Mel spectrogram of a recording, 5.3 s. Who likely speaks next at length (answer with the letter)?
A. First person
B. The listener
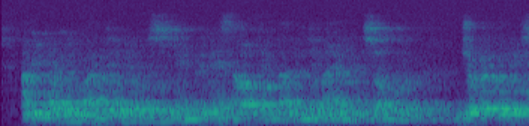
A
